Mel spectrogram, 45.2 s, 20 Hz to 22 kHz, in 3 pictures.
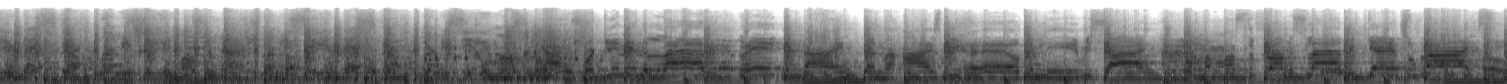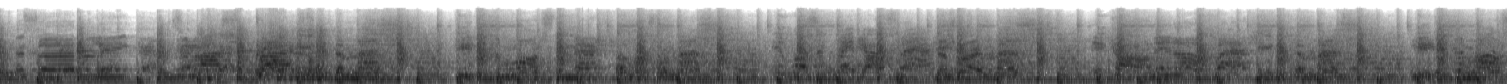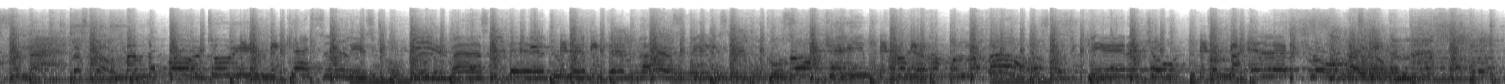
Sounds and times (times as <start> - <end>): Music: 0.0 - 45.1.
